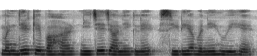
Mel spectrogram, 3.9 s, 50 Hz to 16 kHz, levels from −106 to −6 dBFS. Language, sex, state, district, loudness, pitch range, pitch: Hindi, female, Arunachal Pradesh, Papum Pare, -18 LUFS, 185-200 Hz, 190 Hz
